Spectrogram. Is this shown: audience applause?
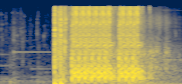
no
